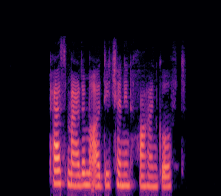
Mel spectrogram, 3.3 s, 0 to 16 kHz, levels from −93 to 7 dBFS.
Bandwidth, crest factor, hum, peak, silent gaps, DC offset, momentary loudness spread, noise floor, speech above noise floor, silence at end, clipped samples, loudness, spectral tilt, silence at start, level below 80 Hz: 7.2 kHz; 20 dB; none; -2 dBFS; none; under 0.1%; 7 LU; under -90 dBFS; over 69 dB; 0.75 s; under 0.1%; -22 LUFS; -7 dB/octave; 0.75 s; -66 dBFS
